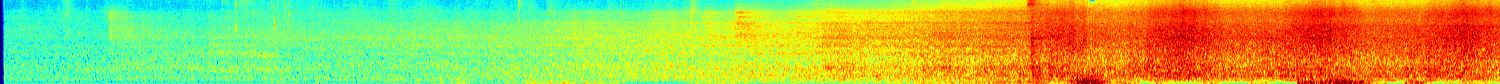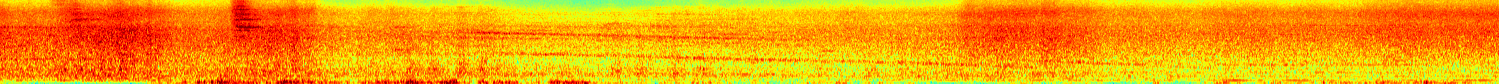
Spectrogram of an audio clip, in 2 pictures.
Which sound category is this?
Sound effects > Vehicles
